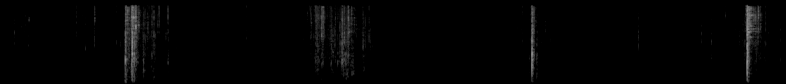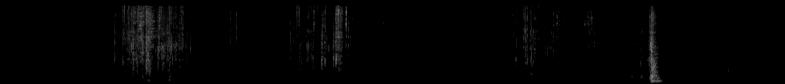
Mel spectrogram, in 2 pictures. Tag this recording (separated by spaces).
clicks foley mono plastic taps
